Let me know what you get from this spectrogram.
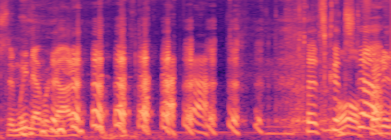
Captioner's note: laughing collectively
